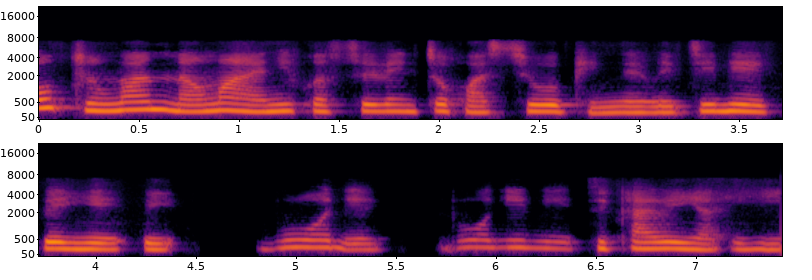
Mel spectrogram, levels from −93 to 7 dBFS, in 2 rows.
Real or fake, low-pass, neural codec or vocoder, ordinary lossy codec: fake; 7.2 kHz; codec, 16 kHz, 0.5 kbps, FunCodec, trained on Chinese and English, 25 frames a second; none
